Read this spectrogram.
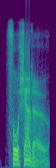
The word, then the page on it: foreshadow: British English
